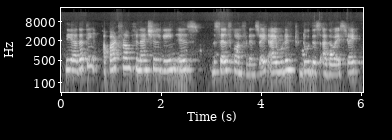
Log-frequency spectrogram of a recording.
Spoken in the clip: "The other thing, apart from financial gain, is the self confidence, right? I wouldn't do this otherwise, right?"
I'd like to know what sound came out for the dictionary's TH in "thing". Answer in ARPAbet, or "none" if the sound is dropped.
T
